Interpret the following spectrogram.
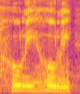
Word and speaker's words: huli huli: say it like this this right here is pronounced hully hully you know chicken right you got to go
